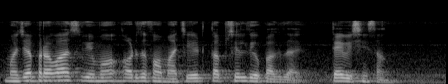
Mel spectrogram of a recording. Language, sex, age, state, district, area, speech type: Goan Konkani, male, 18-30, Goa, Tiswadi, rural, read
